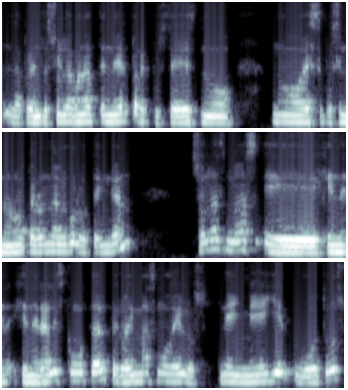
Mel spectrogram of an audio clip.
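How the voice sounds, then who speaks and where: A man with a Mexican accent gives a live masterclass lecture, his voice deep-toned and soft yet sitting a little high. He explains in a conversational teaching manner, leaning on fillers and personal stories. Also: highs cut off. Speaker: grief workshop instructor.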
